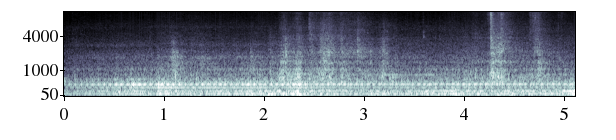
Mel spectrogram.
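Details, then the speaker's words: 1999 Toyota 4Runner on road test with microphones at right rear hub, brake applied while slowing: steady driveline drone with sharp clunks on deceleration; suspected play in inboard spider gear in differential case, end play found. "okay try try doing it on this stretch here it's definitely coming from the the right rear corner everything's new in there oh well go back and move the microphones to the right rear that's the noise"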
